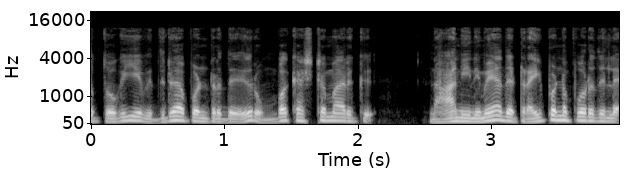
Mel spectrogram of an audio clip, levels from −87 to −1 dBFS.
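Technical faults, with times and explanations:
Throughout: clock drift between sender and receiver. The sending device's audio clock runs roughly 4 percent faster than the receiving end's, so samples arrive a little quicker than they are played out. The jitter buffer keeps filling beyond its target, and the receiver has to shed material to keep latency from growing. The mismatch never settles, so the sound carries a faint, persistent unevenness in its pacing rather than any single obvious glitch.
0.19 s to 3.97 s: repeated timing corrections. To cope with the faster sender, the receiver keeps cutting out short slices of audio, always removing and never repeating, so the net effect is playback running at about 104 percent. The cuts fall at irregular spacing, each too brief to register as a dropout. The Opus coding on the call path is band-limited to 12 kHz in a way that fits a 32 kbps setting.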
